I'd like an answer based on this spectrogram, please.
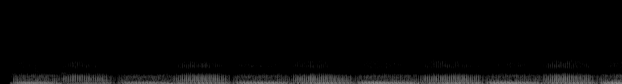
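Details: A kitten purring: a steady, deep rumbling purr that swells and fades in regular breathing cycles about every second, with no other sounds.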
